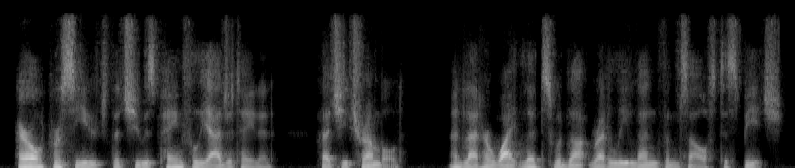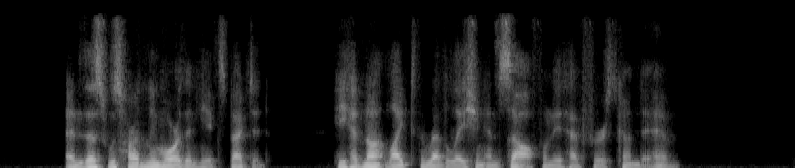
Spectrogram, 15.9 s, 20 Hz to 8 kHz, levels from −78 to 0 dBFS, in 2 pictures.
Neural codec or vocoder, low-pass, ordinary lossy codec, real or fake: codec, 24 kHz, 0.9 kbps, WavTokenizer, large speech release; 7.2 kHz; AAC, 32 kbps; fake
